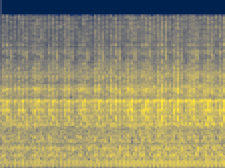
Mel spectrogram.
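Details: Maruti Vitara Brezza diesel idling after EGR valve cleaning, no leaks found; steady even firing with light clatter, no extra noise, smoother than before cleaning — normal idle.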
